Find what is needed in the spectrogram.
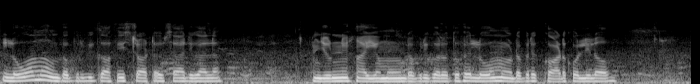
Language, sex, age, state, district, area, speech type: Dogri, male, 18-30, Jammu and Kashmir, Jammu, rural, spontaneous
